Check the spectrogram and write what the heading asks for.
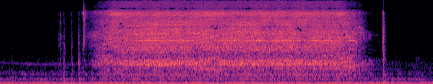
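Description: Conair hair dryer blowing with a steady rush for about five seconds, switched on about two seconds in and off near the end, with a few sharp clicks just before it starts and one just after it stops.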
